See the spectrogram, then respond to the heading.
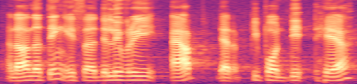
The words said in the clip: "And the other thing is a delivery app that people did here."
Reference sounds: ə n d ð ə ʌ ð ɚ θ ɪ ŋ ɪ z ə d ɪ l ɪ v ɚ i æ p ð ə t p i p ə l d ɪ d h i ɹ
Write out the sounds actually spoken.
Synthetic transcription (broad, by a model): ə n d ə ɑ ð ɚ t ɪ ŋ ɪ s ə d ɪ l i v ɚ i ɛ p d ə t p i p ə l d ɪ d h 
